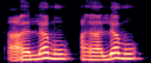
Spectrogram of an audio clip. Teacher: عین آپ کو جما کے پڑھنا ہے، آپ کے گلے میں آنی چاہیے، رکنا نہیں چاہیے، نقصان حرف نہیں ہونا چاہیے.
